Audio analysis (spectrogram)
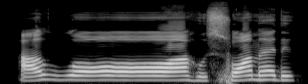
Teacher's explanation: اللہ الصمد میں اسم جلالت اللہ عز و جل کے نام کو پر پڑھیں گے. صمد میں صاد حروف مستعلیہ میں سے ہے، پر پڑھیں گے اور دال میں وقف کی صورت میں کلکلا ہوگا.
